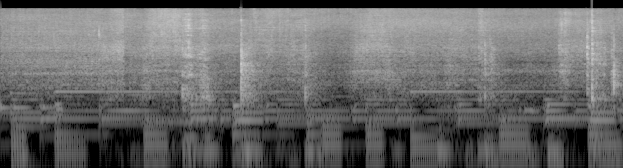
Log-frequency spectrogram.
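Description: Raw chicken and sliced onion sizzling in coconut oil in a pan while being turned over by hand, with several short scraping rustles from the mixing.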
